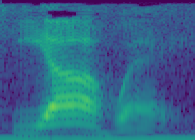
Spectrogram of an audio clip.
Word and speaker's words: Yahweh: Yahweh, from which we get the English word Jehovah, which sadly has been commandeered by the Jehovah's Witnesses.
